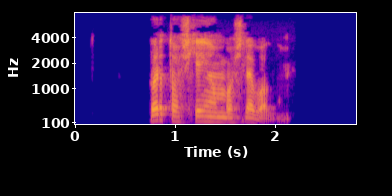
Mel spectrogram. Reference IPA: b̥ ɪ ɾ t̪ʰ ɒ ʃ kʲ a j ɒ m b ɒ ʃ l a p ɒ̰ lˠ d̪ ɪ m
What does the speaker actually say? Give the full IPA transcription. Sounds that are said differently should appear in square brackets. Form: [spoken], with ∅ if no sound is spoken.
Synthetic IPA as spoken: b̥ ɪ ɾ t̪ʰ ɒ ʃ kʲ a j ɒ m b ɒ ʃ l a p ɒ̰ lˠ d̪ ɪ m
